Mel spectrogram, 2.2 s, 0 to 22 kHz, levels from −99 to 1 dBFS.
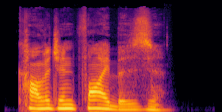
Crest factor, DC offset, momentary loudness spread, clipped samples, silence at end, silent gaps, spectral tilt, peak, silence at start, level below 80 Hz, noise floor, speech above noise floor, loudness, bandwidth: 14 dB; under 0.1%; 8 LU; under 0.1%; 0.55 s; none; -6 dB/octave; 0 dBFS; 0.2 s; -42 dBFS; -66 dBFS; 54 dB; -12 LUFS; 14.5 kHz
